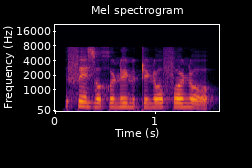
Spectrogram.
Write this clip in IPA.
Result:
f ɛ z ɔ x ɔ ɳ ɛ ɳ ɐ ʈ ɛ ɳ ɔ f ɔ ɳ ɔ

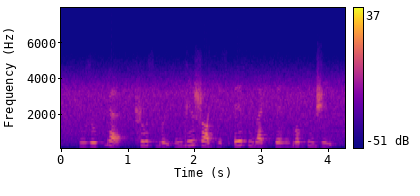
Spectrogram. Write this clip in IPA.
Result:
n z u k ɡ æ | ʈ͡ʂ u s ɡʷ i | n d i ʂ ɒ zʲ o s ʔ e s m b æ k p e m b o k n d͡ʒ i

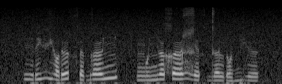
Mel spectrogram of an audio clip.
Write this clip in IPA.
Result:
i˧˩˧ ɾ i˧˥ vʲ ɔ˧˩˧ ɾ ø˧˥ θ ɾ ə˩˧ ɡ œ˧˥ ɲ | ŋ o˩˧ ɲ œ˧˥ x œ˧˥ ɮ e˨˩ θ d œ˨˩ l ɾ o˧˩˧ bʲ ø˨˩

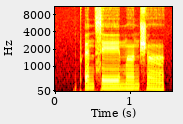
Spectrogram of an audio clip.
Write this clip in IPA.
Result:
pʼ ɛ n s eː m ə̃ː n ʃ ə̃ː

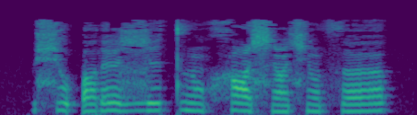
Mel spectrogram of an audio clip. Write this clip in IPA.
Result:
ɕ u ʔ ʌ ɾ e ɮ i t ð ũ x ɑ ɕ ɑ̃ ɕ ũ θ œ

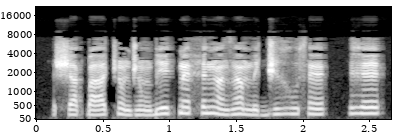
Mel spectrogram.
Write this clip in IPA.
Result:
ʃ a˨ k͡p aː˨˦ t͡ʃ ɔ̃˨ d͡ʒ ɔ̃˨ ɡ͡b eː˦ k͡p ɛ̃˦ h ɛ˦ ŋ ã˨ z ã˦˨ m e˨ d͡ʒ ɨ˧ ɣ u˧ s ɛ̃˧ | ɣ ɛ˦

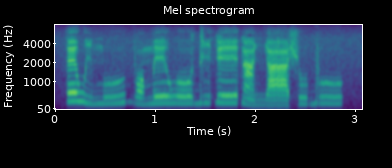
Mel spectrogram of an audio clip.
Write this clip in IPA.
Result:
ɛ˦ w i˨ m uː˨˦ b ɔ˨ m eː˦ w oː˦ d i˦ ɗ eː˦ ɗ ã˨ ɲ aː˨ ʃ u˦ ɡ uː˦

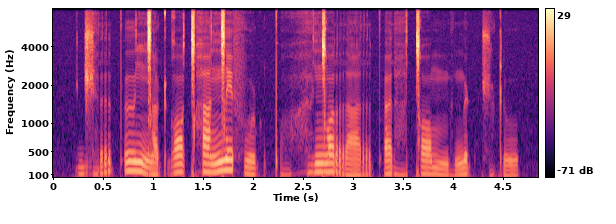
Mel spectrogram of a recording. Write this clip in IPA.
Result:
d͡ʒ ə̤˩ r pʼ ɯ˧ ŋ͡ǀ a˩ ʈ ɡ ɔ˥ ǀʰ a˥ ŋ͡ǀ e˥ f uː˩ ʈ pʼ ɔ̤˩ h ə̤˧ ŋ͡ǀ ɔ˧ r a˩ r pʼ ɐ˧ ɾ a̤˩ ǀ ɔ˧ mː ə̤˩ n̪ ɯ˧ ʈ t͡ʃ ɔ̤˩ ʈ ɾ u˩

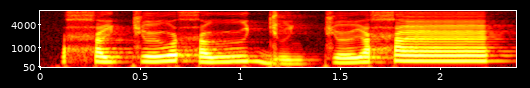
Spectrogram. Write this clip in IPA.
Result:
ħ i˧ c ø˧˥ u̯ ħ ɯː˧˥ ɟ ɯ˩ ʎ c ø˧˥ i̯ ħ æː˥

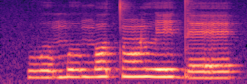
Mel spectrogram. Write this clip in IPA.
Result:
w o˧ m oː˧ ŋ ɔ˦ t ɔ̃˦ l e˦ d ɛ˧

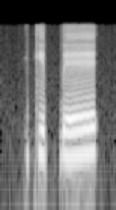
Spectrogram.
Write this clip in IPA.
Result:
kʲ e p ɓ e

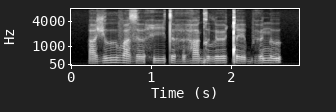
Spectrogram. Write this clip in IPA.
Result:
a ʒ ɯː β a z ɘː h iː t ɘ ɦ ɘ ɦ a ɡ ɯ l ʏː ǃ eː bʱ ʏ n ɯ

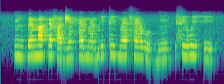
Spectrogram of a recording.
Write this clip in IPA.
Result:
ĩ˧ ɡ͡b ɛ˧ m a˦ h ɛ˦˨ f a˨ d͡ʒ ɛ̃˧ h ɛ̃˦ b ɛ̃˧ b i˦ t i˦ b ɛ̃˦ s ɛ̃˧ w u˨ ɡ͡b ĩ˧ | s i˦ w i˦˨ h i˨

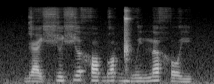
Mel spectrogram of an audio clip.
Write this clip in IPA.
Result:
ɡ æ˨ ç ə˧ ç ə˦ h ɔ˧ ɡ ɔ˧ ɡ͡ǁ u˨ j n ɐ˦ h o˨ j

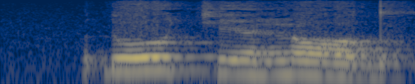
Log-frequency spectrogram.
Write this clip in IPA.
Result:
ɗ o c ɪ ə̯ n ɔ d

